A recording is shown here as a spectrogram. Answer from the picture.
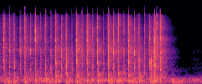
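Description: A deck of tarot cards being shuffled by hand, a rapid run of card clicks that stops a little over three seconds in.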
